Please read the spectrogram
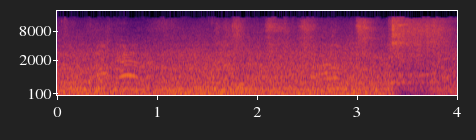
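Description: Busy city street ambience: traffic on wet pavement with the voices of passers-by, and a brief hiss about three seconds in.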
